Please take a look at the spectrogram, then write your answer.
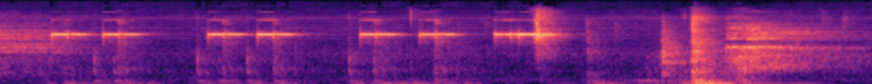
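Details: Winchester safe electronic lock, still failing after a new keypad battery. Several rounds of high keypad beeps, each followed by silence, then a heavy thump with no clean bolt release. Sticking lock, later fixed by spraying Real Magic.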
